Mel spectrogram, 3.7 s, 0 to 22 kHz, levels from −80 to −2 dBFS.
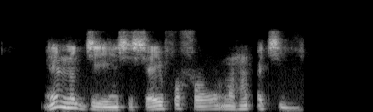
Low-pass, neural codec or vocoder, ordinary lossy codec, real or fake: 7.2 kHz; none; Opus, 24 kbps; real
